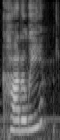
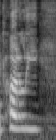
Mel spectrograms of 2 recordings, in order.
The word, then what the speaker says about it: Caudalie: This is from Caudalie. I didn't know how to pronounce that for the longest time. This is by Caudalie, Vino sourced.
